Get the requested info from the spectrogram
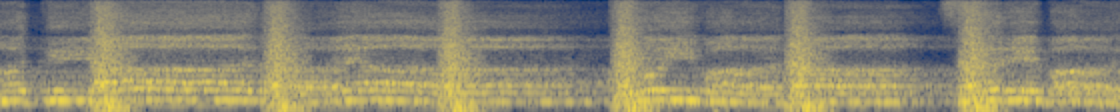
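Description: Male voices chanting a nauha, a Shia mourning lament, in long drawn-out sung lines. A sharp beat keeps time about every second and a quarter, six strikes in all, the rhythm of matam chest-beating.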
